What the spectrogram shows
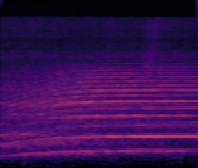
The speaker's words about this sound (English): And I just remember, I remember the curfews and uh, I remember the streets being empty. And then the environment would be punctuated by air raid sirens.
